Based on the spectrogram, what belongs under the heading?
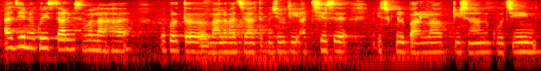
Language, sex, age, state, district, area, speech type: Maithili, female, 30-45, Bihar, Samastipur, rural, spontaneous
